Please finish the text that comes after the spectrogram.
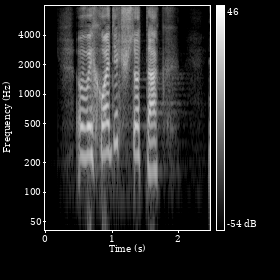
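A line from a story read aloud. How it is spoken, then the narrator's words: Uncertain. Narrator (Russian): неуверенно кивнул головой профессор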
